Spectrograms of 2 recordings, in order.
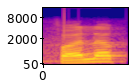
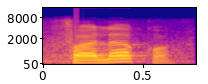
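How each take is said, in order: First: The word ends with a hard k-like stop. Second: The word ends with a light bouncing release. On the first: The speaker calls it wrong. "kalau dah sampai ada k, salah" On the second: The speaker calls it right. "Macam mana bunyi dia yang yang betul?"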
